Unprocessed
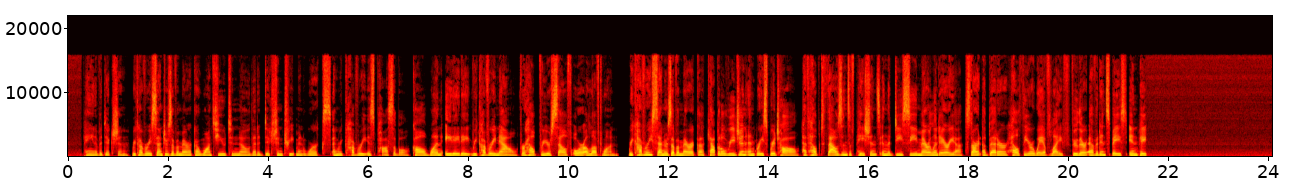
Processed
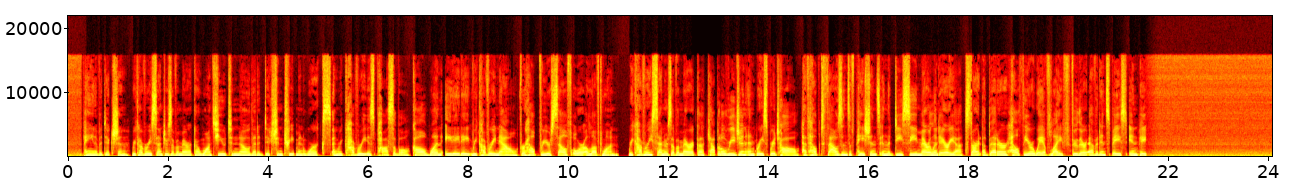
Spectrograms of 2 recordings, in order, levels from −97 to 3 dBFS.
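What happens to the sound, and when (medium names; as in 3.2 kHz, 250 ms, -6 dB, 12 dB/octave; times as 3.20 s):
12.47–13.07 s: low-pass 11 kHz
whole clip: bass shelf 280 Hz +6 dB; compression 6:1, threshold -38 dBFS; loudness maximiser +33.5 dB; trim -1.5 dB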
